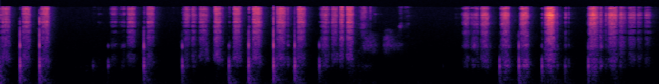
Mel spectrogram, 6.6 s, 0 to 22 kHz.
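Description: An HB wooden pencil held in the fingers shades near the nose and mouth of a drawing on a thin, flat sheet of white drawing paper. The graphite scratches the paper in bursts of quick, dry back-and-forth strokes with a bright, hissy edge, about 25 strokes in all. Brief quiet pauses fall between the groups.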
